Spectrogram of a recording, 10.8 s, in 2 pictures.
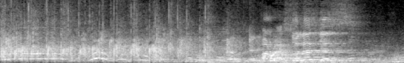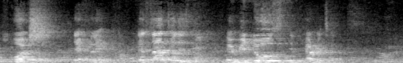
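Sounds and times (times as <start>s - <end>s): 
audience applause: 0.0s - 3.4s
speech: 3.5s - 4.7s, 5.6s - 10.0s.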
